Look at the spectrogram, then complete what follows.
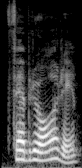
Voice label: "februari", Swedish

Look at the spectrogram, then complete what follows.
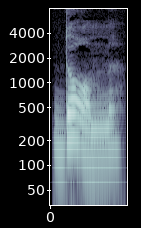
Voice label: "dom", Swedish

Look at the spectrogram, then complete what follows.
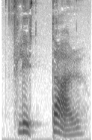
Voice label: "flyttar", Swedish

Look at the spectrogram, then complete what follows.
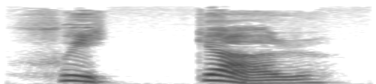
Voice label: "skickar", Swedish

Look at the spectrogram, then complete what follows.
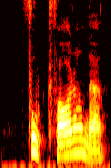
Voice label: "fortfarande", Swedish

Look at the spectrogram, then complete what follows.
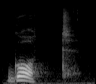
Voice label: "gott", Swedish

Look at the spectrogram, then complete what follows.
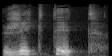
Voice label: "riktigt", Swedish

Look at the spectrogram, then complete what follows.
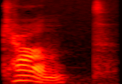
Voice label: "kant", Swedish

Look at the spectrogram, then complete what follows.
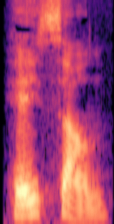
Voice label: "hejsan", Swedish

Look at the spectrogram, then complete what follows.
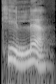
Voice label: "kille", Swedish

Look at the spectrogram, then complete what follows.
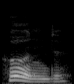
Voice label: "hund", Swedish

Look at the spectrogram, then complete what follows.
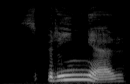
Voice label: "springer", Swedish

